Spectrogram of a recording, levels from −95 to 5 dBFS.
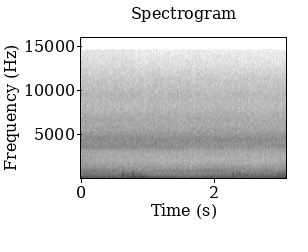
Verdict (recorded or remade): remade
